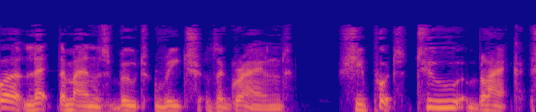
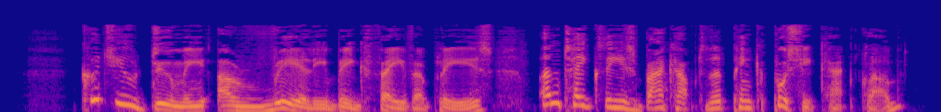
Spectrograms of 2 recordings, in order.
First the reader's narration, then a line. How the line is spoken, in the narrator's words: she said sweetly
